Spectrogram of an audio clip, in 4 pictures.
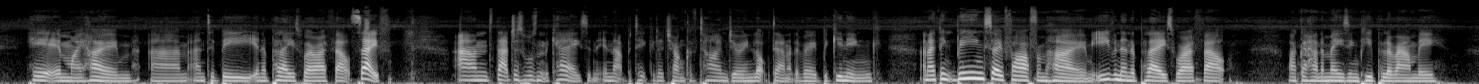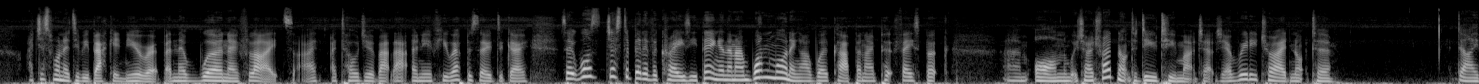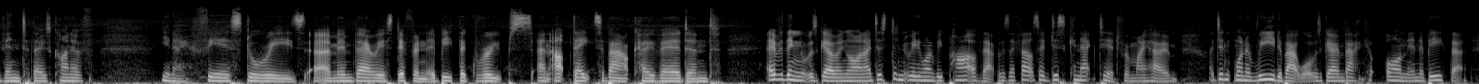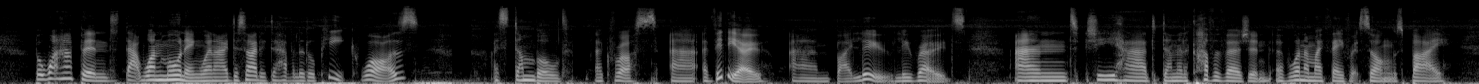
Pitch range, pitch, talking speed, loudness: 150-190 Hz, 165 Hz, 215 wpm, -21 LUFS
